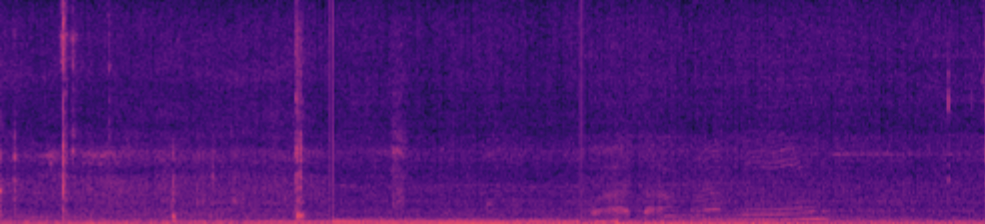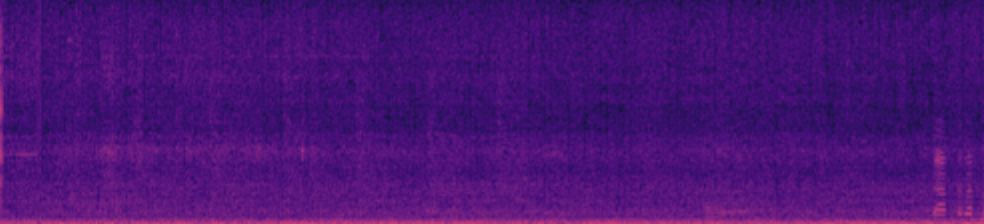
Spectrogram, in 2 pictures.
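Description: Wind rumbling steadily on the action camera's microphone, with a few sharp clicks and knocks in the first three seconds as the camera is handled. Faint voices come through once or twice.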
